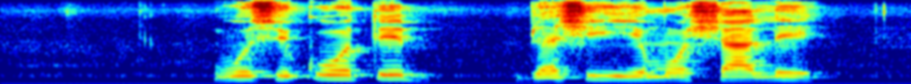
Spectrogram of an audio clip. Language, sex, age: Tsonga, male, 19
